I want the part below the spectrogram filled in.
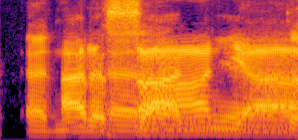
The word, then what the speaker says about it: Adesanya: Adesanya. – The last Adesanya.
